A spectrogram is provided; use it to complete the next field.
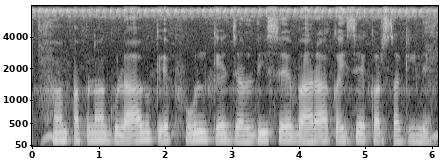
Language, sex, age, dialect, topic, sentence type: Magahi, male, 18-24, Western, agriculture, question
